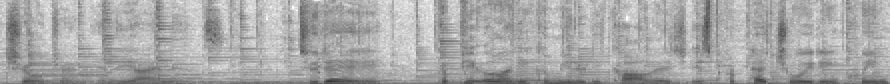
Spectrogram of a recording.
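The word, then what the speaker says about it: Kapiʻolani: Today, Kapi'olani Community College is perpetuating Queen Kapi'olani's legacy in a number of ways.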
